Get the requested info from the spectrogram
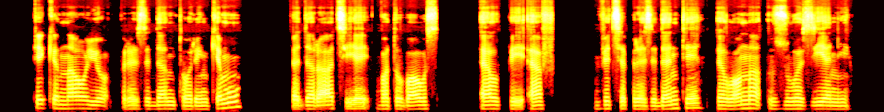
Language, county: Lithuanian, Marijampolė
